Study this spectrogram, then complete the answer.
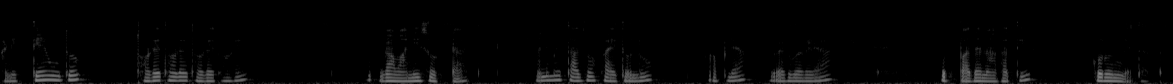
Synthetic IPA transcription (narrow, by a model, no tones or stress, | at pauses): aɽ̃it̪ẽud̪ək | t̪ʰoɽẽt̪ʰoɽẽt̪ʰoɽẽt̪ʰoɽẽ | ɡãʋaniːsoɽʈ̪at̪ | animet̪ad͡zɔfajt̪olok̚ | a̰pljakʋḛɡʋeɡɭja | ut̪pa̰d̪ənakʰat̪iːɾ | kəɾuːnɡʱɛ̰t̪at̪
